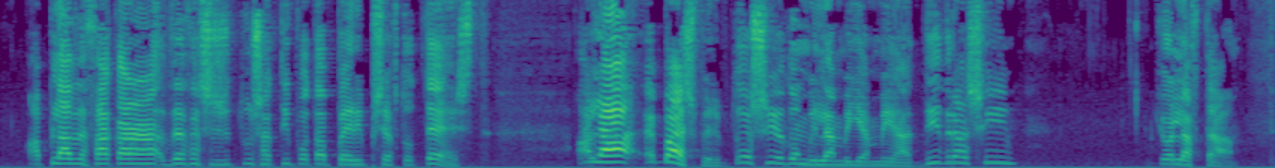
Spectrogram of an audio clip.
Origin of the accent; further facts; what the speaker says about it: Greece; να είμαι από την Ελλάδα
